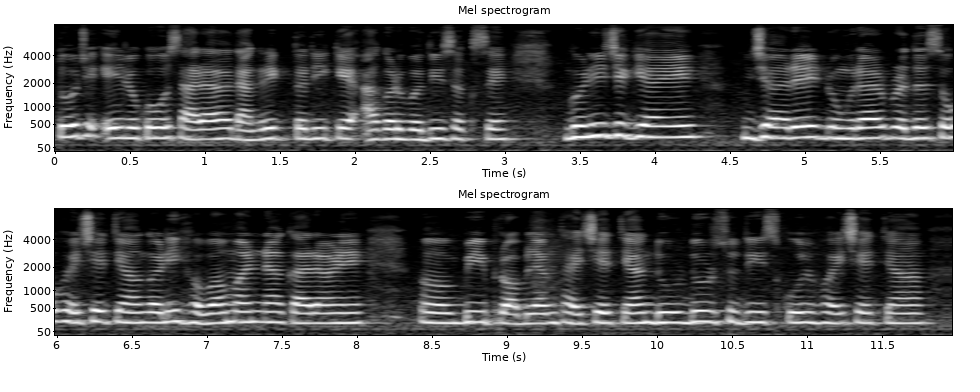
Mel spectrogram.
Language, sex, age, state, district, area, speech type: Gujarati, female, 45-60, Gujarat, Kheda, rural, spontaneous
